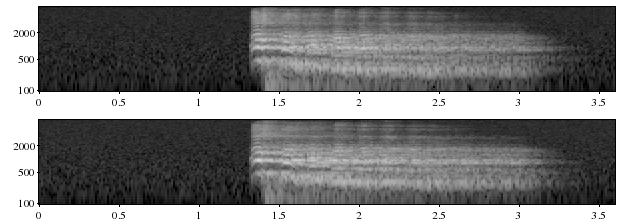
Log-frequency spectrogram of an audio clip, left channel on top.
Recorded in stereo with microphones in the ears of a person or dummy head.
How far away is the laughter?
About 0.7 m.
